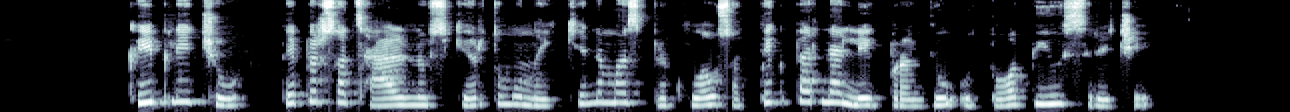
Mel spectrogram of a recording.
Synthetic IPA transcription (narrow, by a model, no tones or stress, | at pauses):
kʰɐɪpʲlʲiːt͡ʃʲuː | t̪ɐɪpɪɾsɔt̪sʲæːlʲɪnʲuːsʲkʲɪɾt̪ʊmuːnɐɪkʲɪnʲɪmɐspʲɾʲɪklˠɒʊsoːt̪ʲɪkpʲɛɾʲnʲɛlʲik̚bɾɐŋʲɡʲuːʔʊt̪oːpʲɪjuːsʲɾʲɪt͡ʃʲɛ̰ɪ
